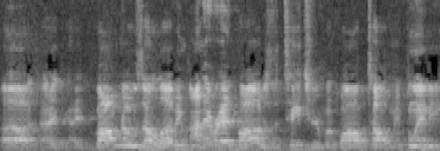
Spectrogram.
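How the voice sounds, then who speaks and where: A man with a Kentucky accent speaks at a moderate pace and fairly high pitch, with ordinary pitch variation. The recording carries audible room echo and noticeable background noise. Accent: Kentucky Southern. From Todd County, Kentucky. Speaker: journalist, award winner. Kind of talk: acceptance speech. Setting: breakfast event with audience. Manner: halting.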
